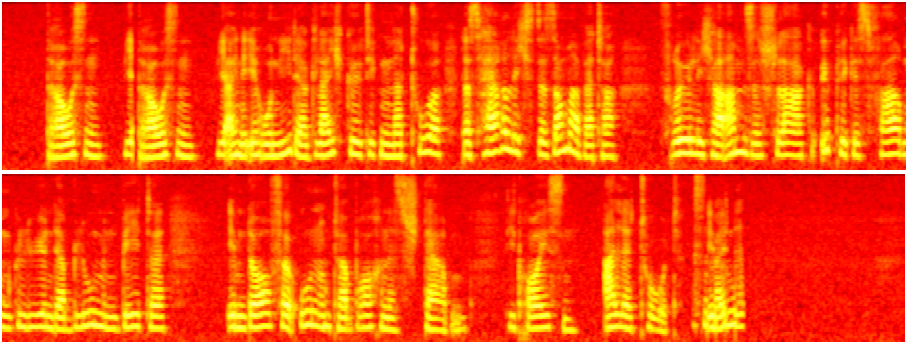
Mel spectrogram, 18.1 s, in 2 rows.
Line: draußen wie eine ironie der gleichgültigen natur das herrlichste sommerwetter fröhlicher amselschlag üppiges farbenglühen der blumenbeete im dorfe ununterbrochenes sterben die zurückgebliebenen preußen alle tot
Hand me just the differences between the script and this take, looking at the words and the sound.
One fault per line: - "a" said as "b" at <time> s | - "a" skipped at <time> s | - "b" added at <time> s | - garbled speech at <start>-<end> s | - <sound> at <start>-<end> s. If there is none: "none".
- "draußen wie" added at 1.4 s
- "zurückgebliebenen" skipped at 14.2 s
- garbled speech at 15.9-16.5 s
